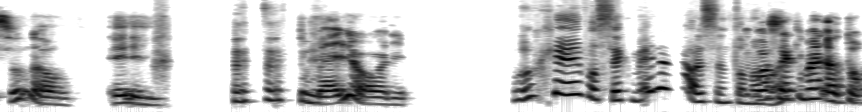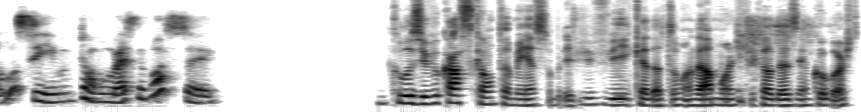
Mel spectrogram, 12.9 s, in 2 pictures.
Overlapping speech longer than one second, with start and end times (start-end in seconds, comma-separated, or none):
none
